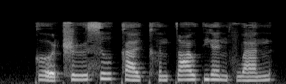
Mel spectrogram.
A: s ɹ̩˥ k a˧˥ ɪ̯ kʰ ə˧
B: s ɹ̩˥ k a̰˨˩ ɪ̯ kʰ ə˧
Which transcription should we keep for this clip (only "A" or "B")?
A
